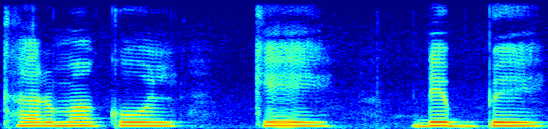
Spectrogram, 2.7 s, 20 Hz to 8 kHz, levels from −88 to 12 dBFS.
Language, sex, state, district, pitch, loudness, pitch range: Hindi, female, Madhya Pradesh, Bhopal, 220 Hz, -15 LUFS, 215-225 Hz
